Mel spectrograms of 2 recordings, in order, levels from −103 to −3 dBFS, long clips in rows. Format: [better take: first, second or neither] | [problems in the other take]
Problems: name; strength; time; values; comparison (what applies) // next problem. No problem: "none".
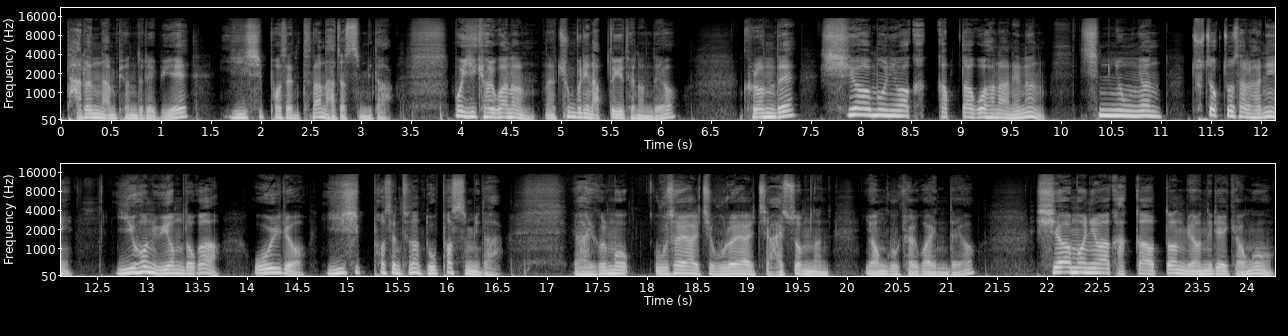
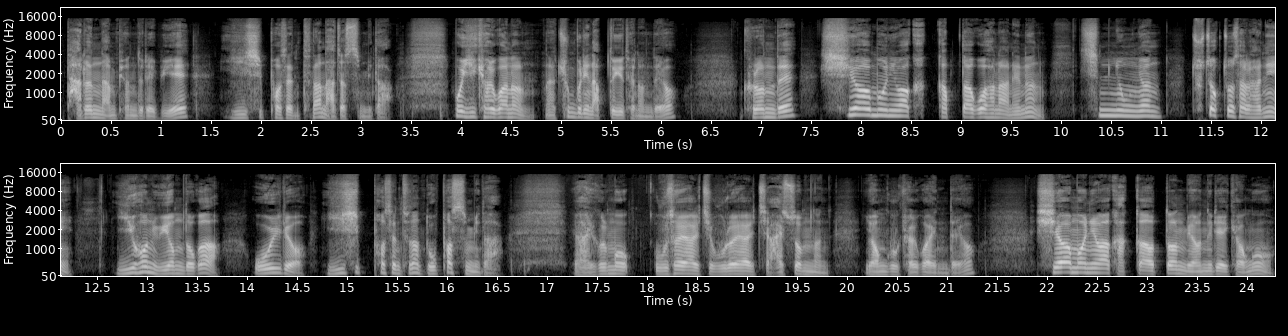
first | thin; very; fading below 550 Hz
